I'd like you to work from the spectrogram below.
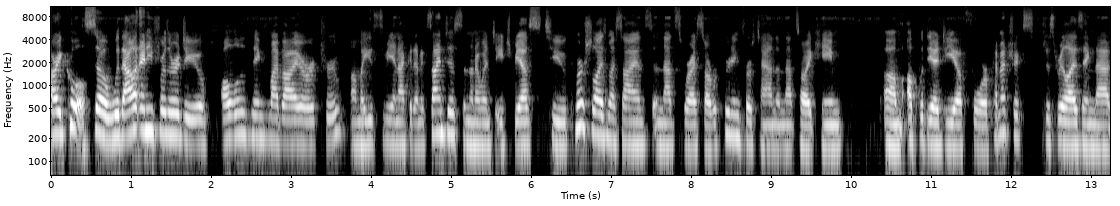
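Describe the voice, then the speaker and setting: A woman with a fairly low pitch talks at a very fast pace with hardly any pauses. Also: ordinary pitch variation. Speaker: neuroscientist and startup founder giving a seminar. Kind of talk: seminar talk. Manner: many filler words, um and uh.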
